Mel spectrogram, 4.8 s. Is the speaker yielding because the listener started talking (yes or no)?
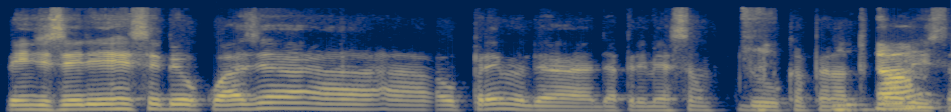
yes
